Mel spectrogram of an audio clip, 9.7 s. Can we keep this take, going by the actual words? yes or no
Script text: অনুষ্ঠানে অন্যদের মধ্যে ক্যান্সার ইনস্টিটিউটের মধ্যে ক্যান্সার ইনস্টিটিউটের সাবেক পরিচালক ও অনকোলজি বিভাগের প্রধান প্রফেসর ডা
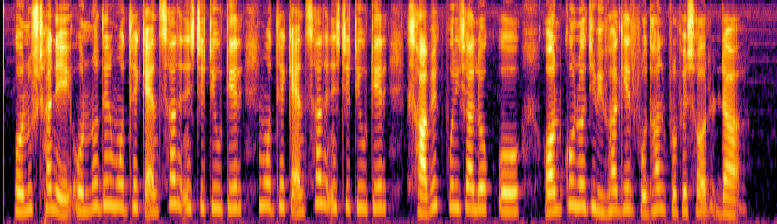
yes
